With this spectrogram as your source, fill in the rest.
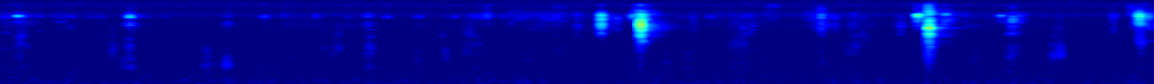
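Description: Someone chews a chewy vegan snack made with orange peel, producing soft, close mouth sounds with a few sharper bites and crunches between quieter stretches.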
